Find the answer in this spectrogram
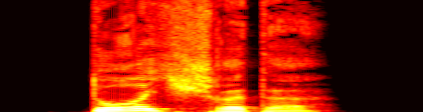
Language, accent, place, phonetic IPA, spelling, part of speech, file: German, Germany, Berlin, [ˈdʊʁçˌʃʁɪtə], durchschritte, verb, De-durchschritte.ogg
- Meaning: first/third-person singular subjunctive II of durchschreiten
